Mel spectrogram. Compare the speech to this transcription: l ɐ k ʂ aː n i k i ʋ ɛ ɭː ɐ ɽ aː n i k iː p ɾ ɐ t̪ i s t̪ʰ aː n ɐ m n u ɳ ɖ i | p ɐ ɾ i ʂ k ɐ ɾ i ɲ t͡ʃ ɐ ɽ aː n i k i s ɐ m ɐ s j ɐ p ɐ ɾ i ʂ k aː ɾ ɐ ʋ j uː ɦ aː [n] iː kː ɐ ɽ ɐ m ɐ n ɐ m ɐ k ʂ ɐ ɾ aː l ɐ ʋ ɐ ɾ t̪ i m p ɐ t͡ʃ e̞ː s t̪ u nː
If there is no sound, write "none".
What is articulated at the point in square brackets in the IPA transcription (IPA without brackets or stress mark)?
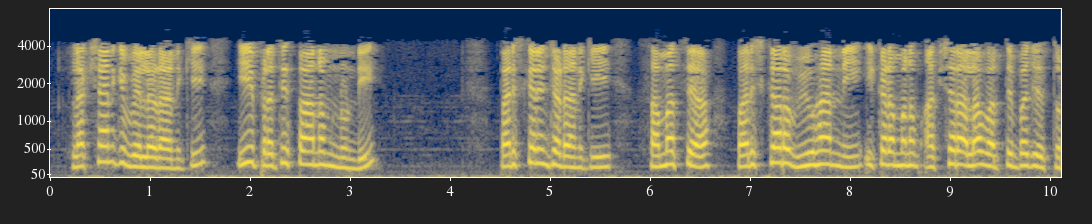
nː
